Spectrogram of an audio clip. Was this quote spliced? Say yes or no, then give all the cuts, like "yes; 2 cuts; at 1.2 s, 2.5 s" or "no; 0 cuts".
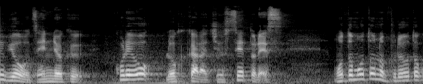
yes; 2 cuts; at 1.0 s, 3.2 s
